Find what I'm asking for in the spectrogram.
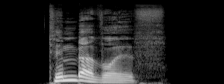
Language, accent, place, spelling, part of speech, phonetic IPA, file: German, Germany, Berlin, Timberwolf, noun, [ˈtɪmbɐˌvɔlf], De-Timberwolf.ogg
- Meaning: timber wolf, grey wolf, Canis lupus lycaon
